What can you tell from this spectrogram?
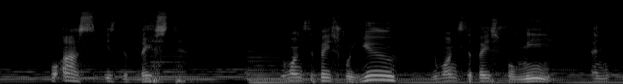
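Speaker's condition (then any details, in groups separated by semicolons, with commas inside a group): Cleft palate; congenital, tongue grown into palate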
